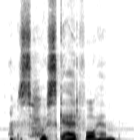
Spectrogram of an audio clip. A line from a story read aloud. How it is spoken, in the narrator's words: she whispers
